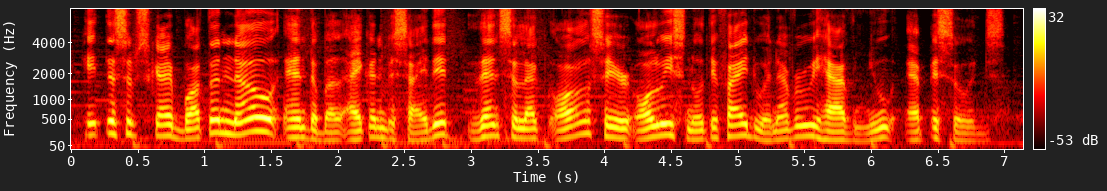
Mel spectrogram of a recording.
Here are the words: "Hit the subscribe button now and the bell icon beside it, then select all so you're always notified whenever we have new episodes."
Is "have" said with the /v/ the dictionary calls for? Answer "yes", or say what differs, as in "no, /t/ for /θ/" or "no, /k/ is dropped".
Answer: yes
